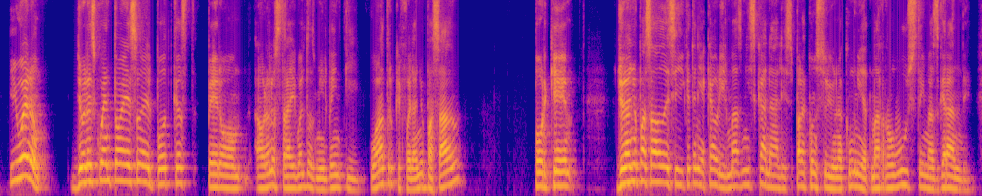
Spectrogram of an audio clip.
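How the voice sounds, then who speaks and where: A man with a Bogotá accent speaks at a moderate pace in an animated tone, his fairly high voice carrying lively intonation. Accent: cachaco (Bogotá). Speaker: literature podcaster and speaker. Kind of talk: virtual talk / presentation. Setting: online virtual event. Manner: conversational, animated.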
